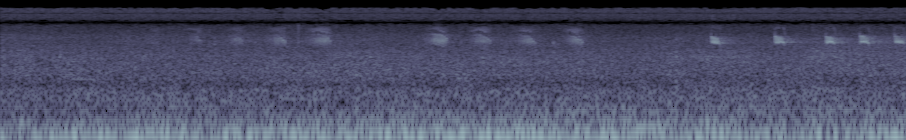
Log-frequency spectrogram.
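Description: A small bird chirping: short high notes repeated in uneven runs of about three or four a second, over steady background noise.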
